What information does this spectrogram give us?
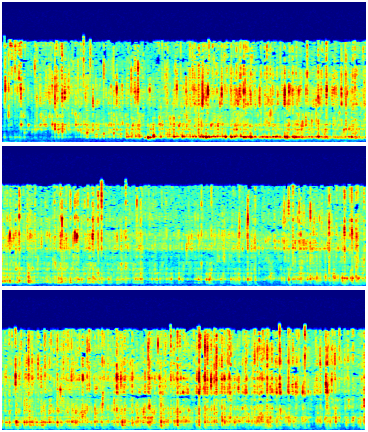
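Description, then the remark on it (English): Black coffee pours into a recently cleaned mug in a steady splashing stream, its gurgling tone climbing slightly as the cup fills. No voices are heard. “So my wife grabbed a recently cleaned mug and lovingly began to pour the black gold into the cup.”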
